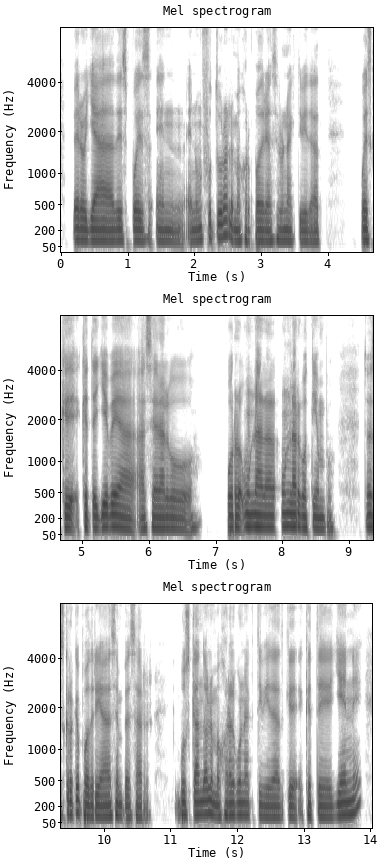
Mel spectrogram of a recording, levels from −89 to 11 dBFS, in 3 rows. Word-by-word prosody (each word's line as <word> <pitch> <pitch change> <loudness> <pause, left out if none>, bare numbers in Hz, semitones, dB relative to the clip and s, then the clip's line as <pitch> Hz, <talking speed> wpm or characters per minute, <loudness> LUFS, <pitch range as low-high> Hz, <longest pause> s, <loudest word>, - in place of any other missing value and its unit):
pero 110 -1 +2
ya 105 -1 +2
después 105 0 -2
en 100 -2 -3
en 100 - -4
un 110 +2 -2
futuro, 130 +3 -1
a - - -1
lo 125 - 0
mejor 100 -1 -3
podría 100 -1 0
ser 105 0 -4
una 100 0 -1
actividad, 95 -2 -4 0.6
pues 110 0 0
que 110 -2 +1
que 115 - +1
te 110 -1 0
lleve 120 0 +4
a 105 -2 +2
hacer 105 +1 0
algo 105 - -1 0.3
por 115 -1 +2
una 115 -1 +3
un 125 0 +3
largo 120 -2 +4
tiempo. 105 -1 -3 0.3
Entonces 115 -1 -1
creo 125 0 +1
que 140 - +1
podrías 105 -1 +1
empezar 105 -2 -2 0.4
buscando 120 +1 +1
a - - +2
lo 130 - +3
mejor 110 +1 -1
alguna 115 0 +1
actividad 100 -3 -2
que 100 -2 -4
que 110 - -1
te 100 -1 -1
llene 120 - +1
110 Hz, 180 wpm, -22 LUFS, 105-115 Hz, 0.6 s, lleve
